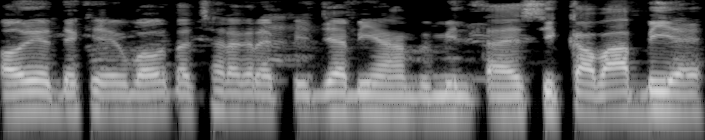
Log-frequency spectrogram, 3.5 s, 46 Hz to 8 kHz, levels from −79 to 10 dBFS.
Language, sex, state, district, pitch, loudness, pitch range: Hindi, male, Uttar Pradesh, Ghazipur, 125 Hz, -15 LUFS, 125-130 Hz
